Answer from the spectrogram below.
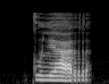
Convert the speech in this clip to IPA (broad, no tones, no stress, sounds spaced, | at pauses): k u lʲ a r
